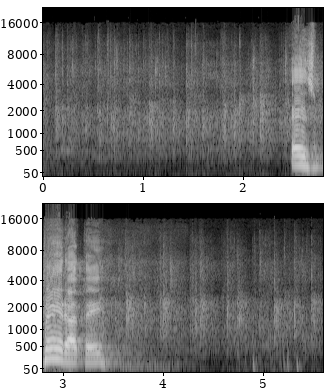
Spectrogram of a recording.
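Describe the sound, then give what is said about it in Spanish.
A church audience applauds for the Holy Spirit steadily throughout, a dense crackling wash of clapping, while a loud voice briefly calls out over it midway. “Alguien puede darle un aplauso al Espíritu Santo.”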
